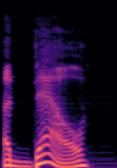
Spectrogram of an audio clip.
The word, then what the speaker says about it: Adele: Adele is talking about how we're saying her name wrong all these years.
